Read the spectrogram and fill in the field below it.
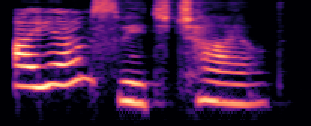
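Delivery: slow, lightly voiced old woman; a hint of a sweet-talking apple seller. A narrator's reading. Disguised witch answers as old woman.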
